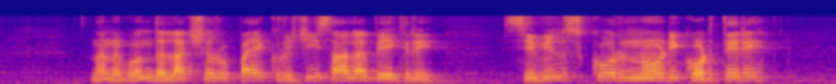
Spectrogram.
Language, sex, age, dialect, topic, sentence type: Kannada, male, 25-30, Dharwad Kannada, banking, question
